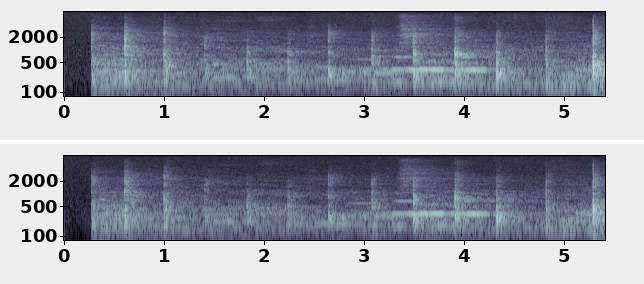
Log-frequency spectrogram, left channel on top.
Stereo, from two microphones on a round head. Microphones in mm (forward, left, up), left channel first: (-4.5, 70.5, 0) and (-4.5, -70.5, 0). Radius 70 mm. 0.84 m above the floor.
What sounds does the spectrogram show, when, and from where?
0.3 s footsteps: 25° left (ahead or behind), 5.5 m; by 5.4 s 10° left (ahead or behind), 1.7 m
